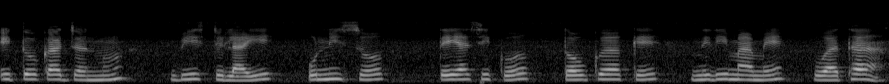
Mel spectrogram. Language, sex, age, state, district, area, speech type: Hindi, female, 45-60, Madhya Pradesh, Chhindwara, rural, read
